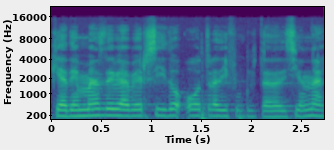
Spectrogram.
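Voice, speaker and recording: Speaking at a moderate pace, a woman keeps a monotone, flat intonation at a fairly low pitch. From Chiapas, Mexico. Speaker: panel moderator. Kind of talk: panel discussion.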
